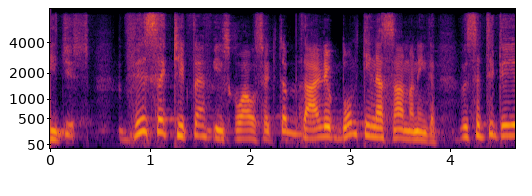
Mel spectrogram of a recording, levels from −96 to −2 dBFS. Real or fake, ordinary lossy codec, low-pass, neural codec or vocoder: fake; AAC, 48 kbps; 7.2 kHz; codec, 16 kHz, 0.5 kbps, X-Codec, HuBERT features, trained on balanced general audio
